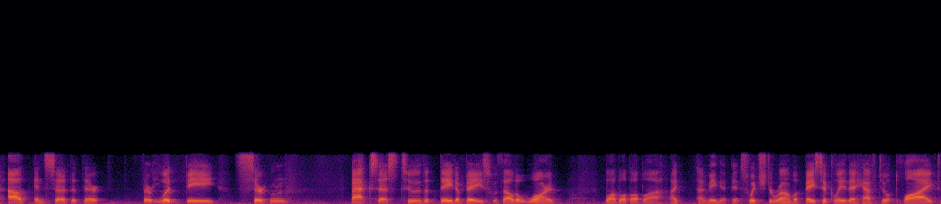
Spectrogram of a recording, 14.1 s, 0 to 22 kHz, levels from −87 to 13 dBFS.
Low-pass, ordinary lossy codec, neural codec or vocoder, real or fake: 5.4 kHz; AAC, 48 kbps; codec, 16 kHz, 0.5 kbps, FunCodec, trained on Chinese and English, 25 frames a second; fake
